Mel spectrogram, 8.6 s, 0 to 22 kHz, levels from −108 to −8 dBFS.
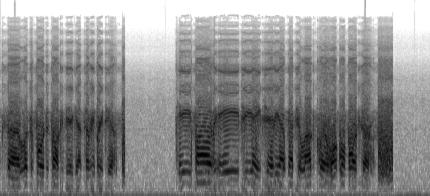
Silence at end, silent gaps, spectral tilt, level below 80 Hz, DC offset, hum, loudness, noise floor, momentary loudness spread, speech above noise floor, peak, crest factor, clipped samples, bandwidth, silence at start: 0.75 s; none; -2 dB/octave; -50 dBFS; 0.4%; none; -13 LUFS; -49 dBFS; 6 LU; 36 dB; -2 dBFS; 12 dB; under 0.1%; 14 kHz; 0 s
